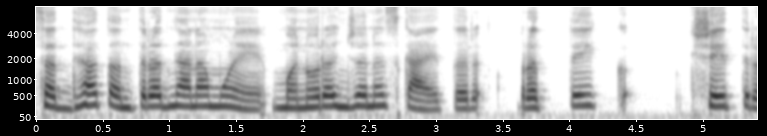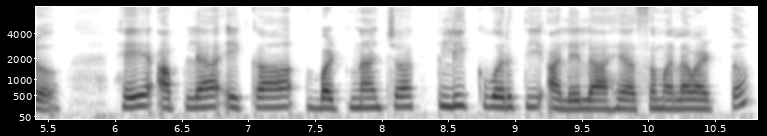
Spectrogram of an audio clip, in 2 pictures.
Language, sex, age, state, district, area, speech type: Marathi, female, 30-45, Maharashtra, Pune, urban, spontaneous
